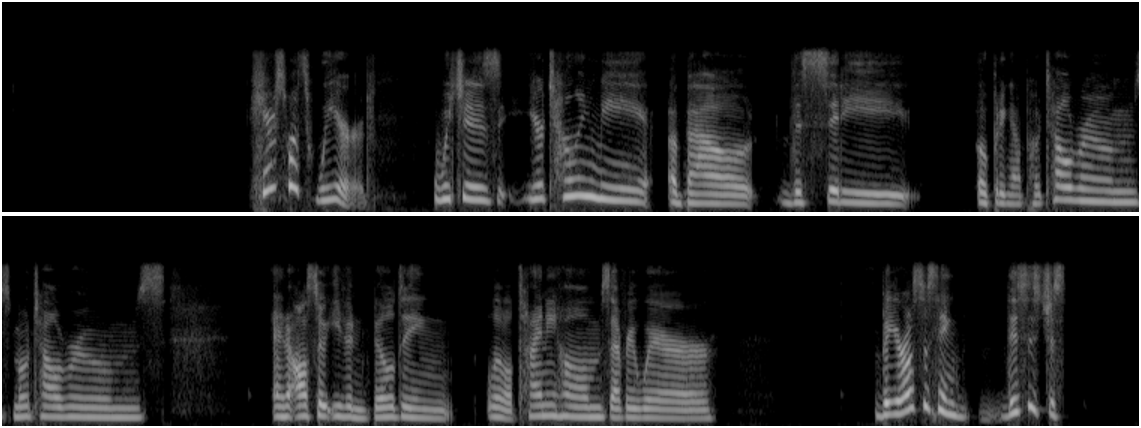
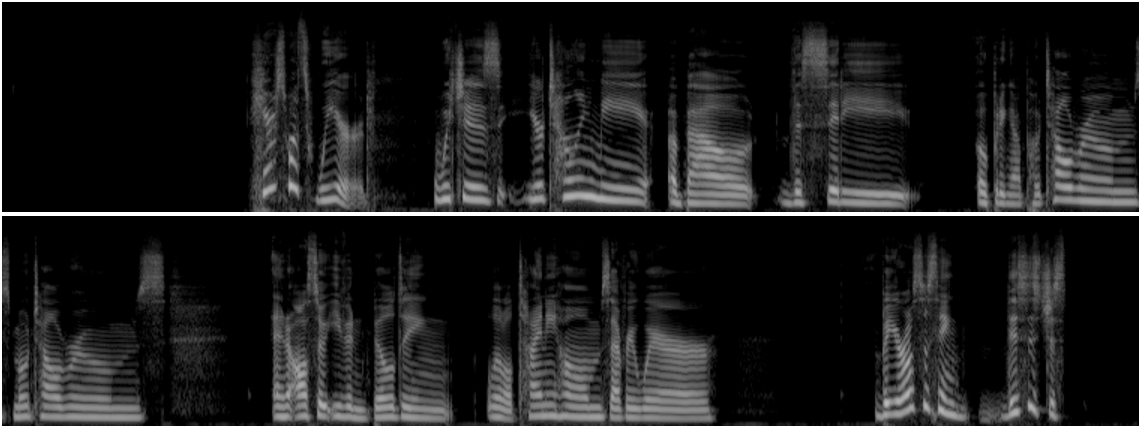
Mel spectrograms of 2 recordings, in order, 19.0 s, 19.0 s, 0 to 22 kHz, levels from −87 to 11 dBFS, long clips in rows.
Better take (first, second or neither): second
